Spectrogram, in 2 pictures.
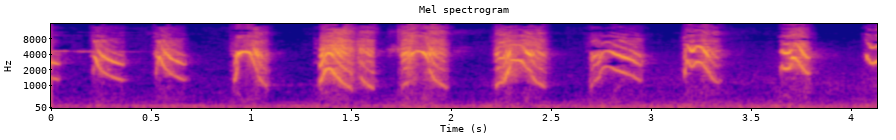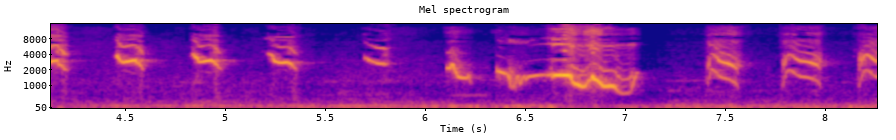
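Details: Black-naped oriole, or kepodang, recorded as a tutor track: steady run of short, harsh, falling notes, roughly three per second, broken by a mellow, wavering fluted phrase near the end, then the falling notes resume over a low background hum.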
